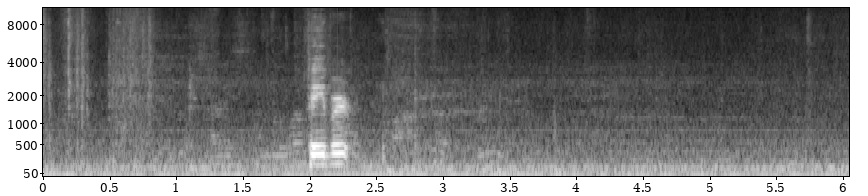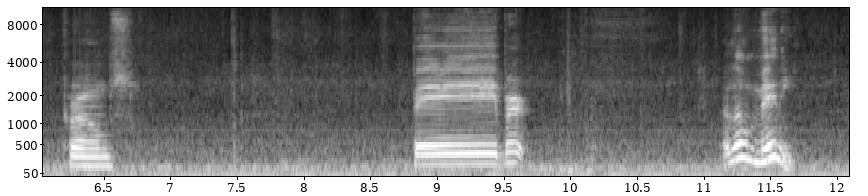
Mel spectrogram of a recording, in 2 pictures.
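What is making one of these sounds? Trading cards rustle and flick as hands sort through them.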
